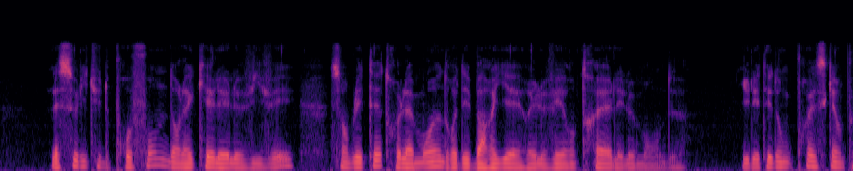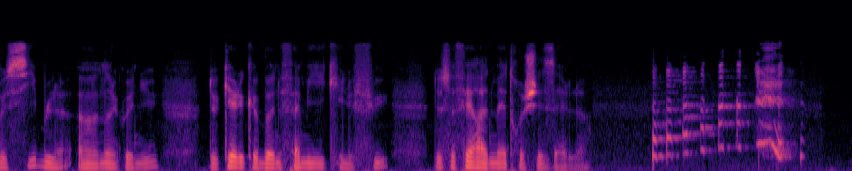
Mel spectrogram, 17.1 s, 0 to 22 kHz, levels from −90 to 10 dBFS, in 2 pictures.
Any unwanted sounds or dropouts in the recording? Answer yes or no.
yes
